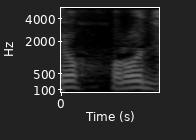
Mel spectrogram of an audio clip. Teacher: حد هيقول لي طب الخاء هنا المفروض انها حرف ضعيف لانها سكنت وقبلها مكسور، لكن عندنا ماده اخراج، كلمه اخراج ومشتقاتها كلها في القران قراها النبي صلى الله عليه وسلم بتفخيم الخاء في الكلمه دي بس.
